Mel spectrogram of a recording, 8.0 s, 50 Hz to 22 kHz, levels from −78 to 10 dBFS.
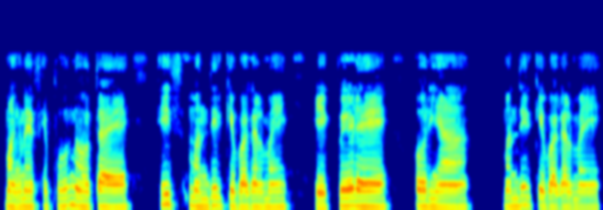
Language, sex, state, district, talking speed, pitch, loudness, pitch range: Hindi, male, Bihar, Jamui, 150 wpm, 145 Hz, -18 LUFS, 140-150 Hz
